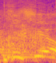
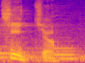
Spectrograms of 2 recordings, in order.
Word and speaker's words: Ciccio: Sisio. Iya. Halo. Jadi Sisio atau Ciccio? Sebenarnya itu kan nama Itali. Kalau nama yang maksudnya pronunciation yang benernya Ciccio.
